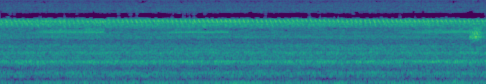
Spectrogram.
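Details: Crickets inside a bearded dragon vivarium housing a bearded dragon named Diego, with natural habitat sounds playing in the background: a steady, shrill, high-pitched trilling that pulses rapidly without pause. A brief brighter chirp comes near the end.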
